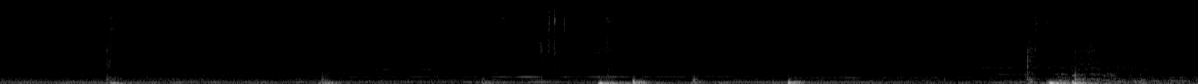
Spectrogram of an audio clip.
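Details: A quiet indoor room with scattered soft thumps and rustles, louder knocks near six, eight and ten seconds, and no animal voice.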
